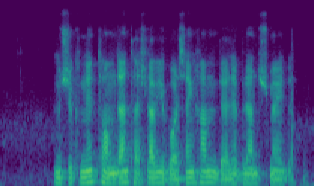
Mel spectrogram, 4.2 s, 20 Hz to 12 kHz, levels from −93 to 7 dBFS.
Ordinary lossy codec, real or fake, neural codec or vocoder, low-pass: Opus, 16 kbps; real; none; 7.2 kHz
